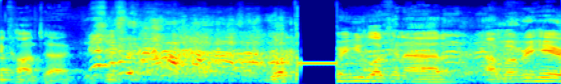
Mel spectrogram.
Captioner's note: beep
